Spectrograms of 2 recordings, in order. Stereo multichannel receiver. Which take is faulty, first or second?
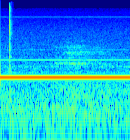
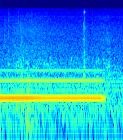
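second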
